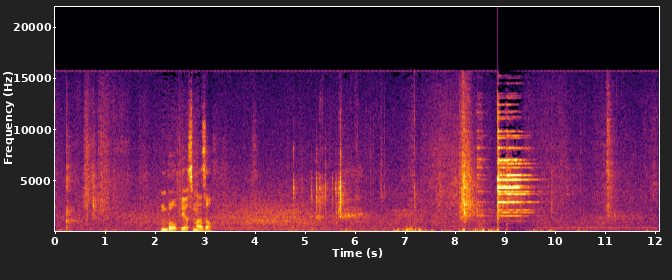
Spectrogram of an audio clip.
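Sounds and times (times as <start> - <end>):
sharp metallic clink: 8.8 - 9.8.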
